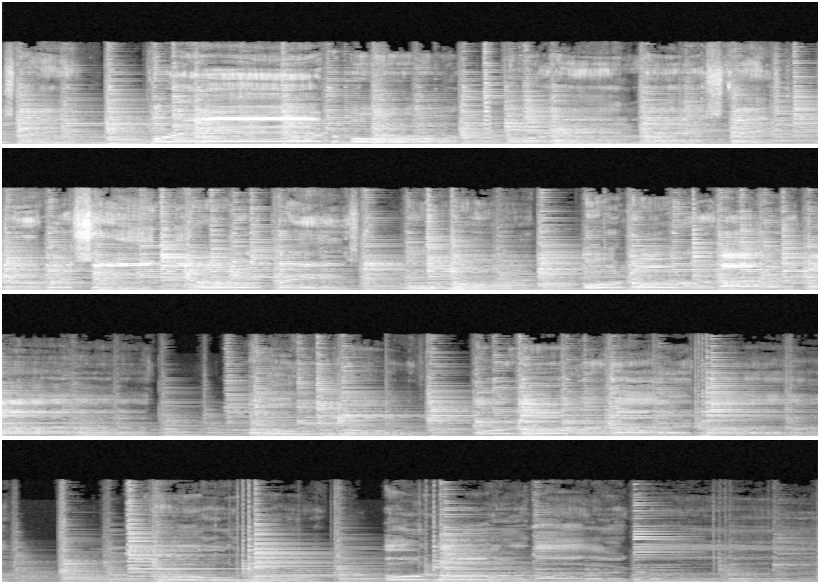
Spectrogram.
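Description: Live gospel song: a strummed acoustic guitar and keyboard accompany singing voices held with vibrato, continuing without a break.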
